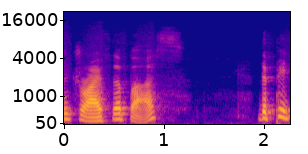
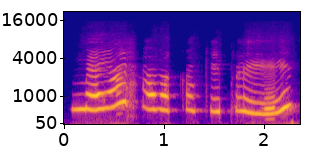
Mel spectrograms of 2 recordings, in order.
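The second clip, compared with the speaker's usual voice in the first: much higher, tiny duckling voice; smaller voice. Acted. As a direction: shrink the voice down to a tiny chick. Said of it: "it's a smaller voice".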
